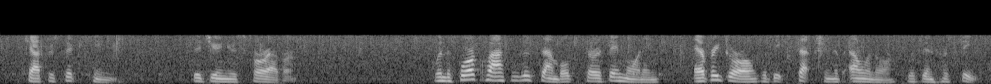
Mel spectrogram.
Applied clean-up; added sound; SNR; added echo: none; Water; 10 dB; none.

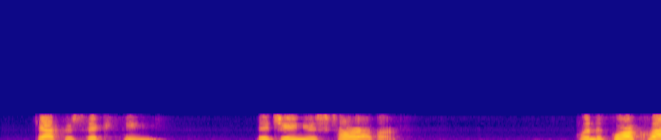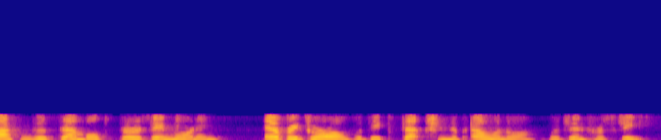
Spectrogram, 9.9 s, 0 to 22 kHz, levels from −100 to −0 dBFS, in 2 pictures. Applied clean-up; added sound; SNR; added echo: neural mask model DeepFilterNet 3.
